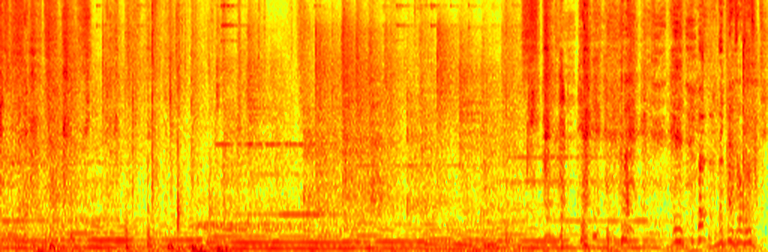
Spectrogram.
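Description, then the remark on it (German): Rapid, heavy footsteps pound along a hallway as people run in pursuit of someone, mixed with panting breaths and a steady low hum, the thuds coming fast and uneven throughout. “Er rennt in den Flur! Hinterher! Ja, los!”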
